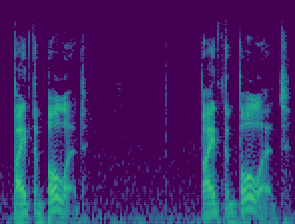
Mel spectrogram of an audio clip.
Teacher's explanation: So first off, bite is going to receive a little bit of stress, and then bullet is going to receive a little bit of intonation, and then bullet's going to receive even more. The, on the other hand, you will probably notice, will almost sound like it's going to disappear.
